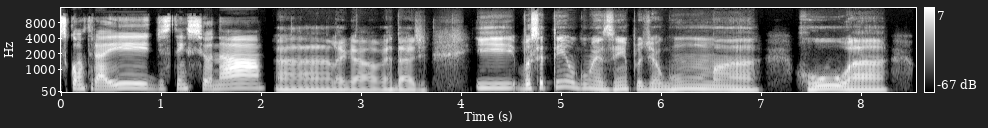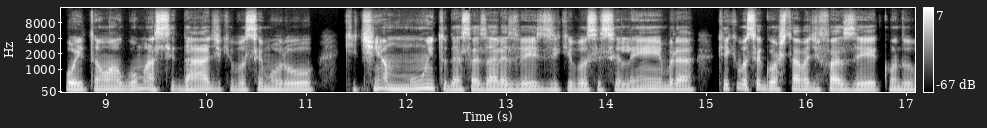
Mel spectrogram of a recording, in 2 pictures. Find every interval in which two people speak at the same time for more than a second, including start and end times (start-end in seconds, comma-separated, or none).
none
